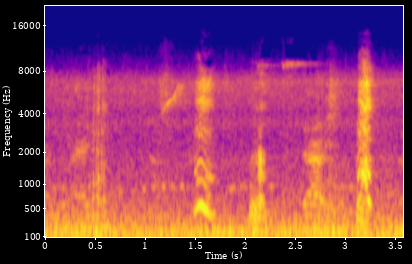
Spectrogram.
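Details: Extremely hungry newborn baby monkey named Madea begging its mother for milk; a few short, arching, whiny cries with bright harmonics come in separate bursts about half a second apart, over steady low background hum.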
